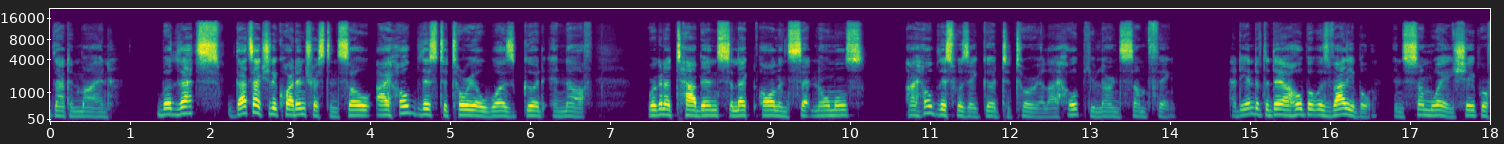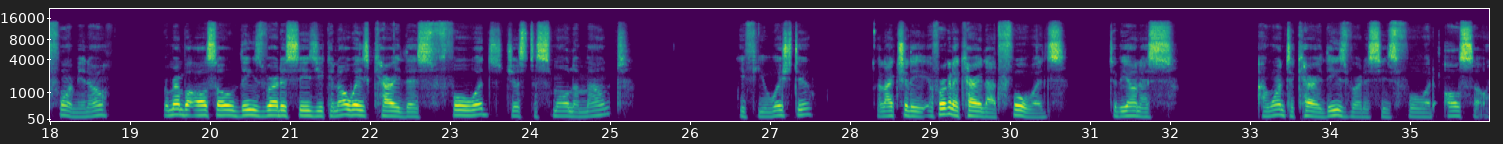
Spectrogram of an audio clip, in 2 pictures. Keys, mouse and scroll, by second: 0.1 g, 0.4 z, 0.9 click, 1.2 click, 1.4-2.0 middle drag, 3.2-4.2 drag, 5.2-5.6 middle drag, 6.1 click, 6.6 Tab, 8.0 a, 8.9 shift+n, 9.4 Tab, 10.0 click, 10.4-11.1 drag, 12.0 click, 12.7 click, 13.2 click, 14.4 click, 15.2-17.1 drag, 18.3 shift+click, 19.0 Tab, 19.5 alt+click, 20.8 alt+shift+click, 22.1 g, 22.3 y, 23.7 click, 24.1-25.3 drag, 26.0 alt+click, 26.6 alt+click, 27.2 alt+click, 27.7 alt+click, 27.8 super+z, 28.1 super+z, 28.5 super+z, 28.9 super+z, 29.5 super+z, 29.9 super+z, 32.0 shift+click, 32.9 shift+click, 33.8 shift+click, 34.5 shift+click.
